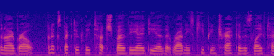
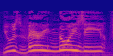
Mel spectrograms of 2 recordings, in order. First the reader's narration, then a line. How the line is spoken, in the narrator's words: Finn yells from his bedroom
